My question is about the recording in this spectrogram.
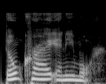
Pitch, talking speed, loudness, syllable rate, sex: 225 Hz, 225 wpm, -16 LUFS, 5.2 syllables/s, female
